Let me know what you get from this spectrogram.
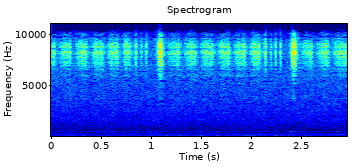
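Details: A tiny male insect, likely a cicada, sings a continuous high-pitched, rapidly pulsed buzz that rolls on unbroken; two brief louder clicks stand out over a faint low rumble.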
